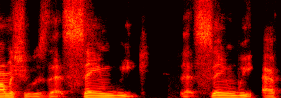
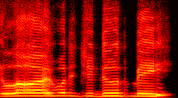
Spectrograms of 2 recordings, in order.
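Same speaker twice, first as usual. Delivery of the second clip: high-pitched comic cry to heaven; mock panicked plea; 11 semitones higher, 6 dB louder than usual. Man complaining to God as the lady cries, mock panicked plea. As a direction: plead upward, loud at first, in playful dismay.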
